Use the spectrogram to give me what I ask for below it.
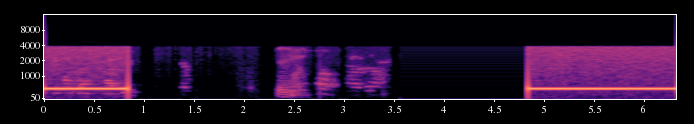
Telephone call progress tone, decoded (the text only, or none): ringback tone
